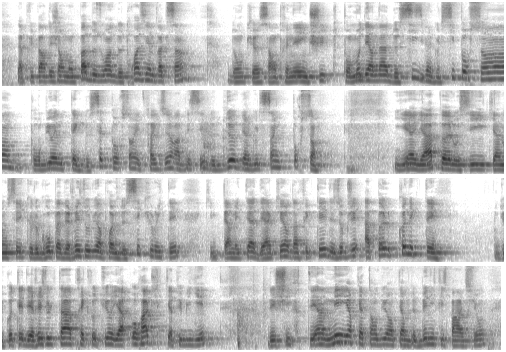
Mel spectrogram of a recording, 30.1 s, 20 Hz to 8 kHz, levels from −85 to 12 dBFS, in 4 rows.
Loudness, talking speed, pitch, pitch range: -21 LUFS, 165 wpm, 150 Hz, 135-165 Hz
